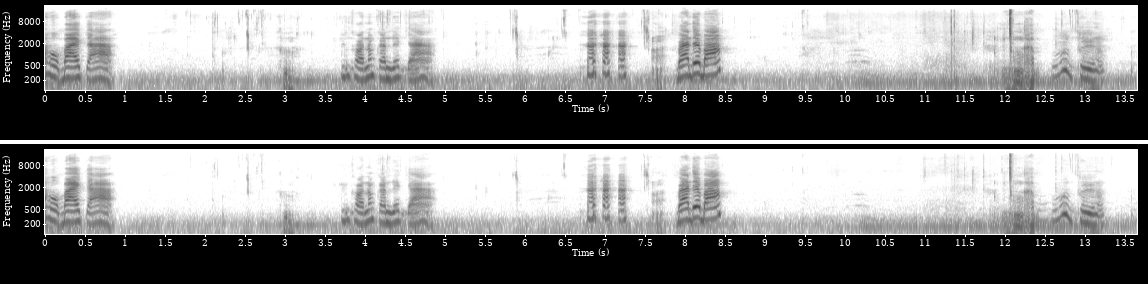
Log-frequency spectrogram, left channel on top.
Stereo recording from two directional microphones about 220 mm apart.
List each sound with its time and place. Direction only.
0.0 s speech: 5° left (ahead or behind)
2.1 s biting: 5° left (ahead or behind)
3.7 s speech: centre (ahead or behind)
6.7 s a sound: centre (ahead or behind)
7.9 s speech: centre (ahead or behind)
11.5 s chewing: 5° left (ahead or behind)
12.5 s a sound: 25° right (ahead or behind)
13.0 s speech: 25° right (ahead or behind)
